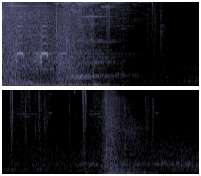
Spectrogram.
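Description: Goose honking from the MTG Arena card game, a loud burst of honks at the start, then a quieter stretch with clicks and a second, smaller honk.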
